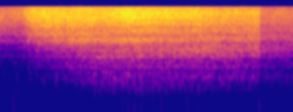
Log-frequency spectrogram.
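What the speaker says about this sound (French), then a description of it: "on ajoute du beurre et on déglace à l'eau ou au vin blanc" A hot pan deglazed with water or white wine after butter is added, cooking brill fillets: a sudden loud steamy hiss lasting a few seconds before cutting off.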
